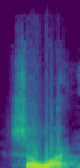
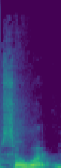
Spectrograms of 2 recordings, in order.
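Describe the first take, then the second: First: "So what?" thrown out loud and sharp; punchy rhetorical question. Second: Said in the usual way. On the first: Real, not acted. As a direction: hit "So what?" hard, like a challenge. Rhetorical challenge about praying Psalms.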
